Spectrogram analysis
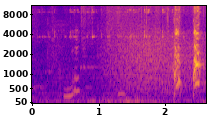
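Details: Street dog and Pomeranian, each with her puppy, playing together; a soft rising whine early on, then two sharp, high yips in quick succession near the end over quiet background noise.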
